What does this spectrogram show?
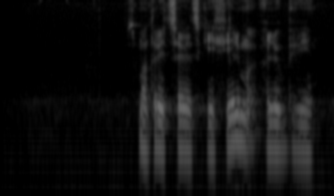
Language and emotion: Russian, neutral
